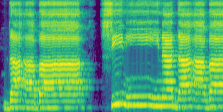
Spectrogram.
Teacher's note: बा पर एक ज़बर पढ़ेंगे और इसको एक अलिफ मिक़दार खींच कर अदा करेंगे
